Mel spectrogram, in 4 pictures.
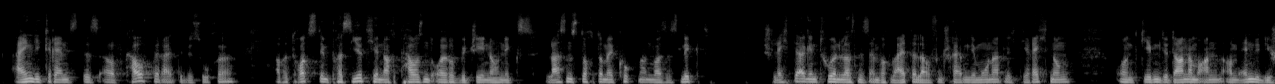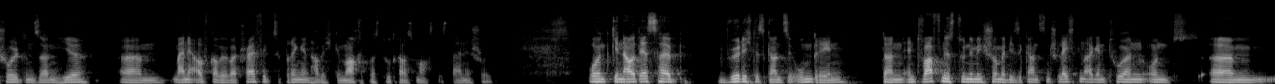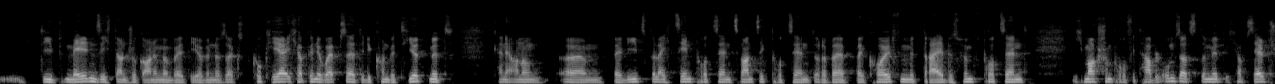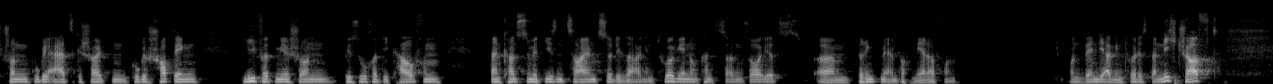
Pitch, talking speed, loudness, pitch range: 110 Hz, 200 wpm, -29 LUFS, 105-120 Hz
